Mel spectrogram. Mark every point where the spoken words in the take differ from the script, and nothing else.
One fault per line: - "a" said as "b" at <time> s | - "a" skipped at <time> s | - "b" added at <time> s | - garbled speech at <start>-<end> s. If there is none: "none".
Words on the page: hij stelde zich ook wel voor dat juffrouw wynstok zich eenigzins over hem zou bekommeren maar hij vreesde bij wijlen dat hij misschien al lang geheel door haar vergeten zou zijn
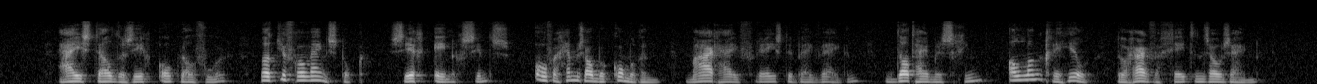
none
